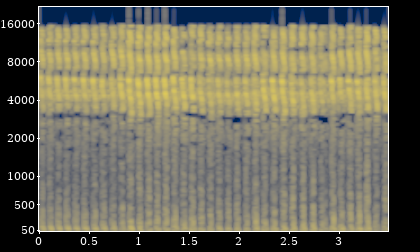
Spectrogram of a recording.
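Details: Cililin song, loud rapid bursts of long duration, used as a master recording: a high, dense trill of fast pulsed notes, steady and unbroken throughout, with a faint low thumping underneath.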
